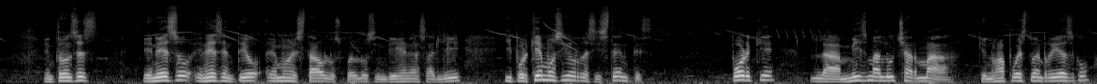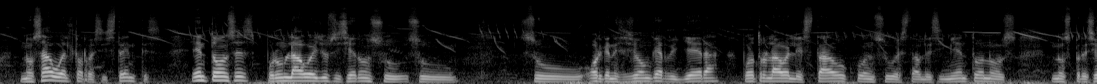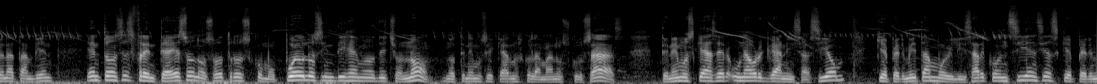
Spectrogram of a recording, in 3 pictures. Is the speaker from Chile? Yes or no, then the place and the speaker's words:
no; Colombia; como comunidades indígenas y como población colombiana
